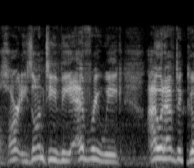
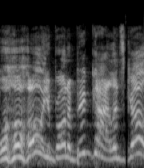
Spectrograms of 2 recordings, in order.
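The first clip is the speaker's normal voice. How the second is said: all fired-up, excited, stoked, pitched-up delight; 6 semitones higher, 4 dB louder than usual. Retelling a wrestler spotting his opponent on the ramp: imitating excited Brock Lesnar. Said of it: "Brock got all excited. He was like".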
